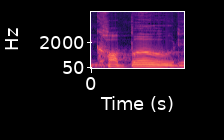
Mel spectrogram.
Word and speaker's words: kavod: K-A-V-O-D, kabod is how it's pronounced, which more literally, like, it means wealth, which would make sense in the context of this passage.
